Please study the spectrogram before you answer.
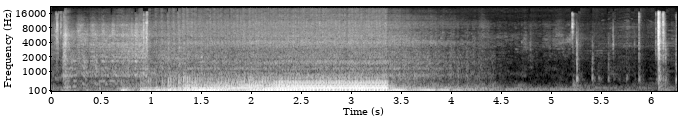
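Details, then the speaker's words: Mitsubishi GSR, manual, that dies on first start and hunts RPM, worse with the aircon on: it cranks, catches, revs roughly and dies. Adjusting the throttle and air did not help; the throttle body's air passages were clogged. "Natanggal na namin yung throttle body kasi kahit anong adjust ko dito sa may throttle tsaka sa hangin so ganon pa rin siya Nat taas baba Ayan Gawa nung puno ng Bitag"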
